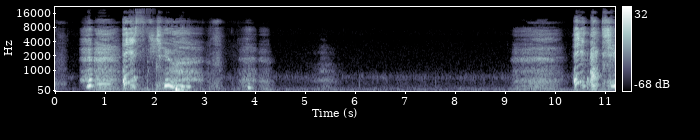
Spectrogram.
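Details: A person sneezing during a fun evening with someone over a drink: a run of sharp, mostly stifled sneezes with quick inward breaths, a quiet pause, then more sneezes.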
